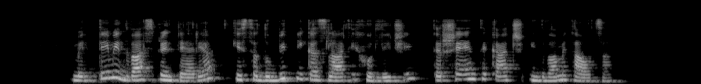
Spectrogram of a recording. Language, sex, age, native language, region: Slovenian, female, 30-49, Slovenian, Gorenjska region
